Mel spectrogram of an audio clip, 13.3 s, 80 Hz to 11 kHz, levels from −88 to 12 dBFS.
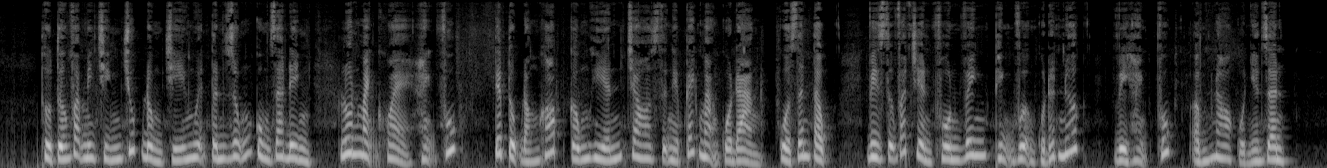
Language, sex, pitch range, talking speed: Vietnamese, female, 185-235 Hz, 245 wpm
